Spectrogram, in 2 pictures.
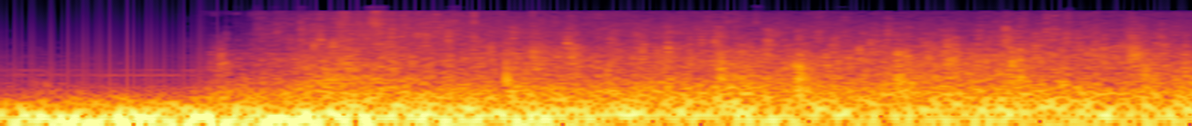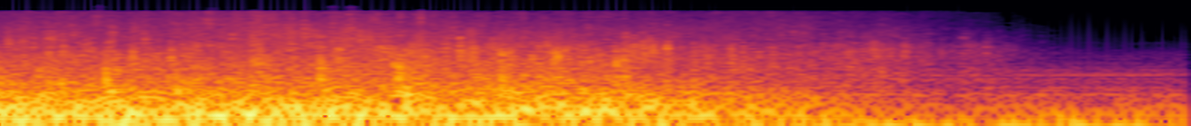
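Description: A heavy stone lift rumbles and grinds as it moves.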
